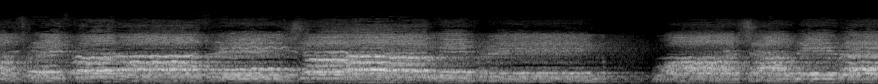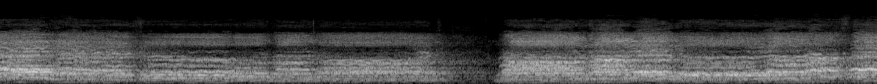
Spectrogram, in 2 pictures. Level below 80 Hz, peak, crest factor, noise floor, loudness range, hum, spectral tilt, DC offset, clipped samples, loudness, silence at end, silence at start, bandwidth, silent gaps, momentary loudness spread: -60 dBFS; -4 dBFS; 16 dB; -42 dBFS; 6 LU; none; -4 dB/octave; under 0.1%; under 0.1%; -20 LUFS; 0 s; 0 s; 10.5 kHz; none; 10 LU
